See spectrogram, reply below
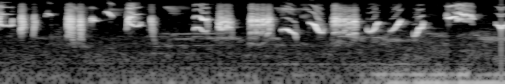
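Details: Long-tailed shrike song used as a lure so other birds join in, teot teot style: varied harsh rasps alternating with rising and falling whistled slurs in a lively continuous stream, a low hum entering near the end.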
